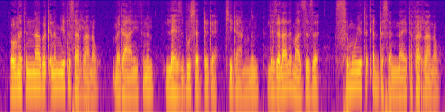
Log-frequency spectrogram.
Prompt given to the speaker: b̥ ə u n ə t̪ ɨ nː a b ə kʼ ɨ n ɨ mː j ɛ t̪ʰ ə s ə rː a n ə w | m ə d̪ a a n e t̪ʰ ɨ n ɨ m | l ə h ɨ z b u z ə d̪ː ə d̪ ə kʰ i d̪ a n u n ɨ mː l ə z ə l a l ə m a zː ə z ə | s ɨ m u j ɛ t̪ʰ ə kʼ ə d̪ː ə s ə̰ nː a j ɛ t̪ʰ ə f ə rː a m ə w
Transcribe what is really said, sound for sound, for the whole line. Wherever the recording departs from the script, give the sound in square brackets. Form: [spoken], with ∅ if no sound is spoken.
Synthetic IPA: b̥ ə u n ə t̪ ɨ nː a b ə kʼ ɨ n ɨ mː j ɛ t̪ʰ ə s ə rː a n ə w | m ə d̪ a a n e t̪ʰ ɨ n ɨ m | l ə h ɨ z b u [s] ə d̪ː ə d̪ ə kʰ i d̪ a n u n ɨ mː l ə z ə l a l ə m a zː ə z ə | s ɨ m u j ɛ t̪ʰ ə kʼ ə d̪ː ə s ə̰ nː a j ɛ t̪ʰ ə f ə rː a [n] ə w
